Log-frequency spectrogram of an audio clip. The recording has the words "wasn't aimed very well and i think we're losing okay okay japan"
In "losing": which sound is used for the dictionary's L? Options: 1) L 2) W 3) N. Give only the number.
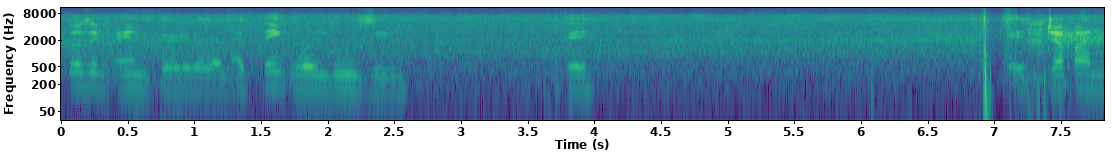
1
